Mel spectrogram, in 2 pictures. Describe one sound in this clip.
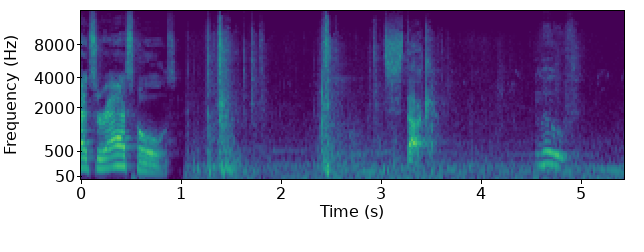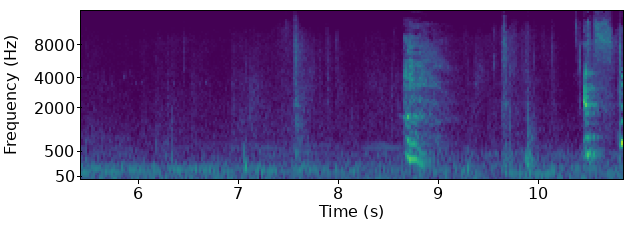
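A young woman cries out in distress close by.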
